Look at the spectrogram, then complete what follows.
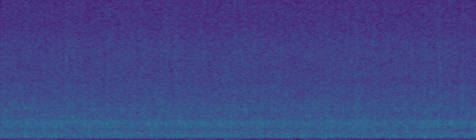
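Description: A steady, even rushing noise like running water, with no breaks or separate events.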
